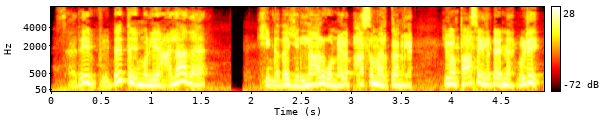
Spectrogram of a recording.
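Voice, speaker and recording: A performer voicing a calm, gentle grown man with a Tirunelveli Tamil accent, speaking soothingly to his wife. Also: mid-range voice, a little fast, slightly rough, pitched below the performer's own voice. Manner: soothing, coaxing.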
